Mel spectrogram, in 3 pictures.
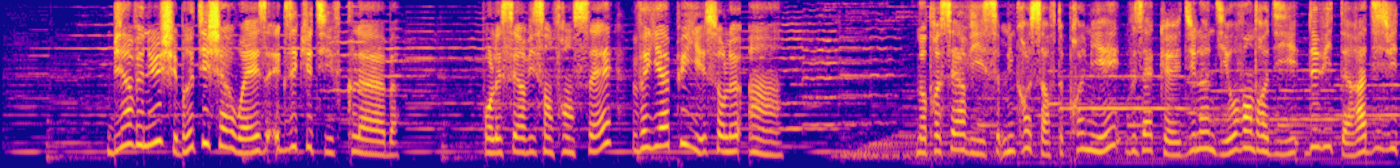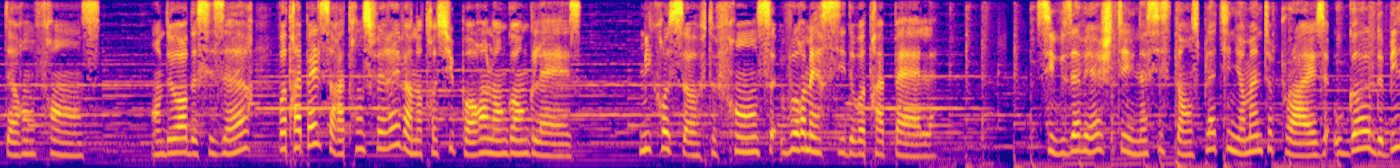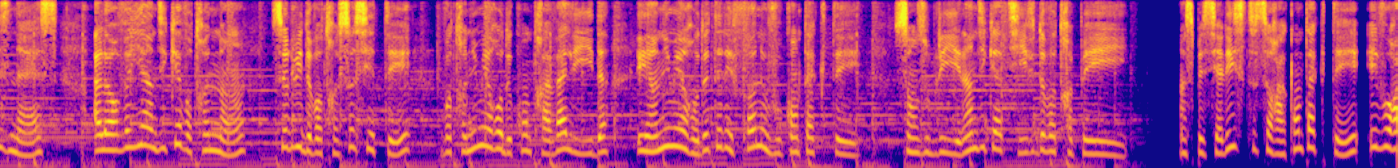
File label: telephone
